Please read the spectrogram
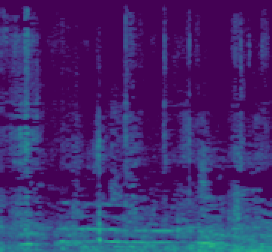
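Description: A rooster crowing once in the background: one long drawn-out call that starts about half a second in and lasts over a second.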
